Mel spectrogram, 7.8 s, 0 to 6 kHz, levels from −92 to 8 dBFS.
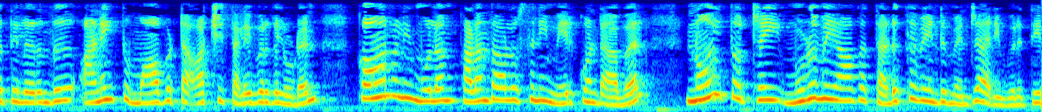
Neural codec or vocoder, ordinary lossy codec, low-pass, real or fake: none; none; 5.4 kHz; real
